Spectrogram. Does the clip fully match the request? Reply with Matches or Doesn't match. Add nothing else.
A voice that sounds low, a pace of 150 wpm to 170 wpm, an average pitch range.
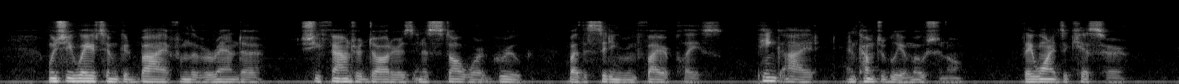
Doesn't match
